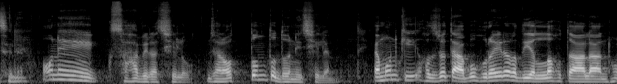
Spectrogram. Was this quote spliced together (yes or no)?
no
